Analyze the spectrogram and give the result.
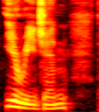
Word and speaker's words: Eregion: And I pronounced it two ways, Eregion and Eregion. The correct pronunciation is Eregion. I just defaulted to my childhood pronunciation of Eregion. You know, when I read it as a kid, I didn't really flip to the appendices to read the dissertation on pronunciation that Tolkien provided for us. So when I saw Eregion, I just pronounced it like any English reader would, Eregion. But it is, of course, Eregion.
